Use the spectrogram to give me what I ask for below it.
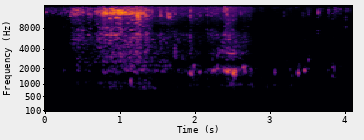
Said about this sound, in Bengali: এখন আমি দিয়ে দিচ্ছি গরম জল।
